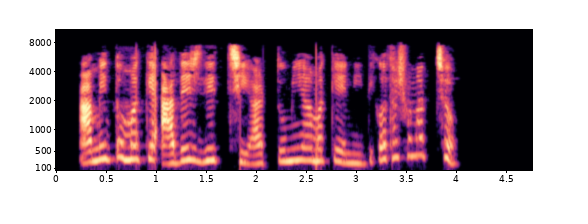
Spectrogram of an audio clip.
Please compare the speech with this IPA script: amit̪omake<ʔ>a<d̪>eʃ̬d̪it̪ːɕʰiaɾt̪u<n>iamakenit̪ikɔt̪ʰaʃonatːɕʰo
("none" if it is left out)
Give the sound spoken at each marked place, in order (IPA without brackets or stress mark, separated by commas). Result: ʔ, d̪, m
